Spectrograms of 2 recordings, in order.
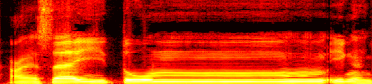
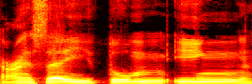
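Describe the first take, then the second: First: The 'tum' is lengthened with a nasal hum. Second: The 'tum' is short with no nasal hum. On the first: The speaker calls it wrong. "Jangan dibaca asaitum ing, jangan dipanjangkan" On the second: The speaker calls it right. "jadi pendek saja. Asaitum ing, seperti itu"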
